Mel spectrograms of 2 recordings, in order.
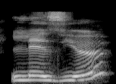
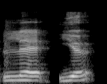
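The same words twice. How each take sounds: First: Les yeux with the s linked as a z, "lez-yeux"; liaison made. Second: Imitating les yeux with the s silent, "lay yeux"; les and yeux kept apart, no z between; liaison missed. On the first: Shown as a demonstration. Judge showing a singer the missed French liaison, linked. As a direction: run les into yeux with a z sound between. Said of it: "couple of liaisons that you didn't do". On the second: Judge mimicking the singer's French slip, liaison dropped. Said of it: "You said les yeux".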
